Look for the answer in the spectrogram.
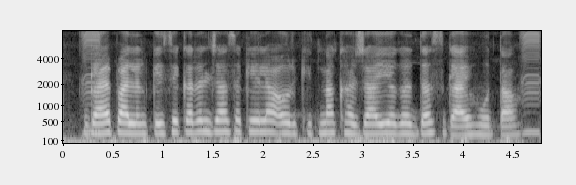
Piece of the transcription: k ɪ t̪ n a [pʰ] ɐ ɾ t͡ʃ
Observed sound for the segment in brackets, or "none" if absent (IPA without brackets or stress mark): kʰ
